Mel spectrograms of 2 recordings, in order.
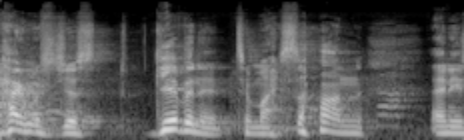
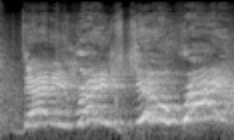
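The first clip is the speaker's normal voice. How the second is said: proud shout; 9 dB louder, slower than usual. Retold or imitated. Proud dad yelling at son.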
